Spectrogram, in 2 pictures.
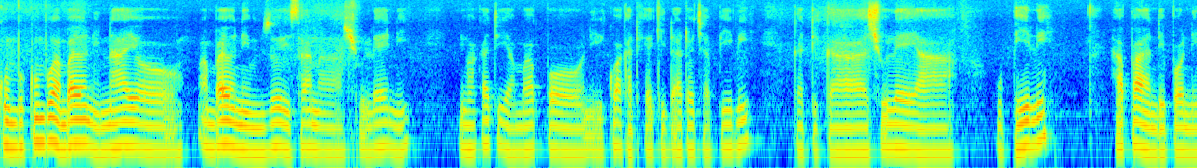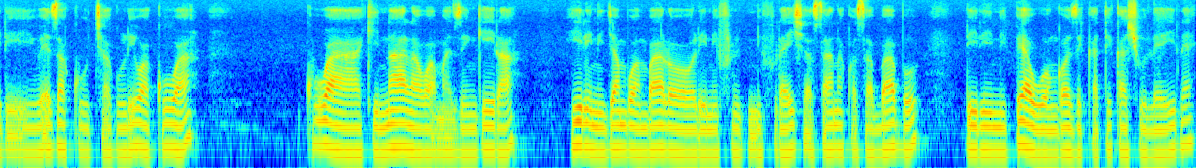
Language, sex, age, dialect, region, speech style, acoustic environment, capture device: Swahili, male, 25-34, Kenya - Nairobi Sheng-influenced, Kenya, focused; excited; relaxed, silence, mobile / Linux / Chrome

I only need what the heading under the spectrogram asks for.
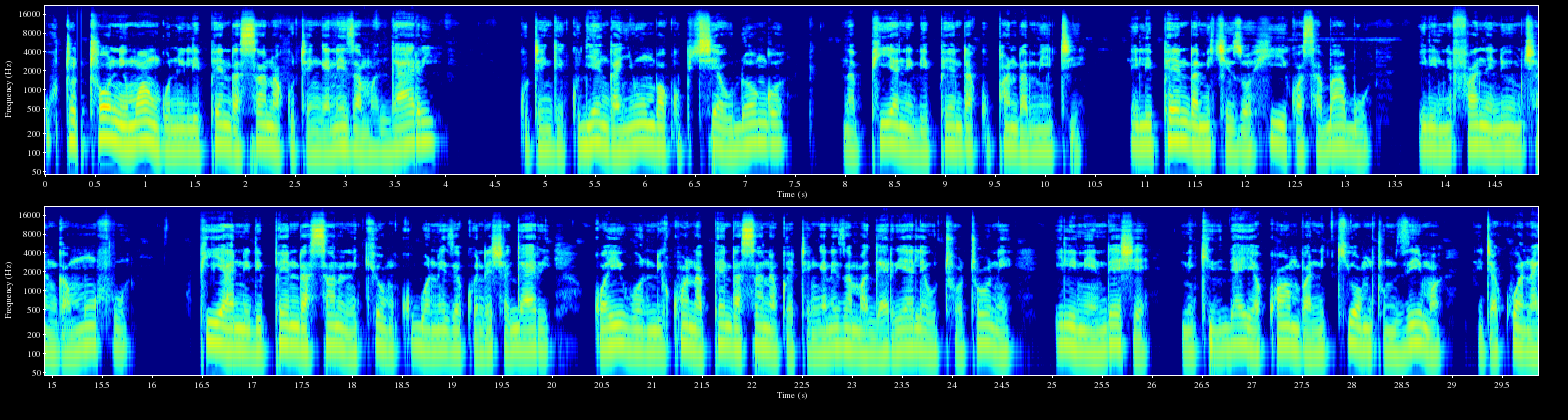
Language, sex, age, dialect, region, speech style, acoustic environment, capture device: Swahili, male, 25-34, Kenya - Mombasa, Kenya, happy; focused, nature; silence, mobile / Linux / Chrome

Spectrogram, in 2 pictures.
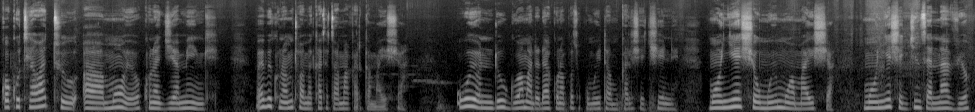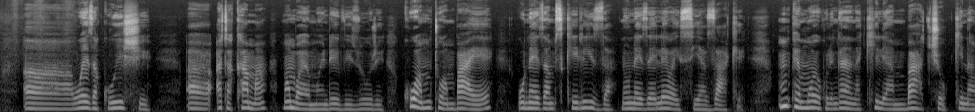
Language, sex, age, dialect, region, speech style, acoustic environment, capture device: Swahili, female, 25-34, Kenya - Nairobi Sheng-influenced, Kenya, happy; relaxed; excited, silence, desktop / Windows / Chrome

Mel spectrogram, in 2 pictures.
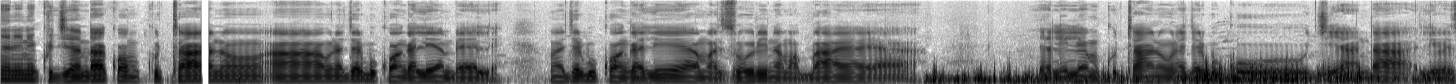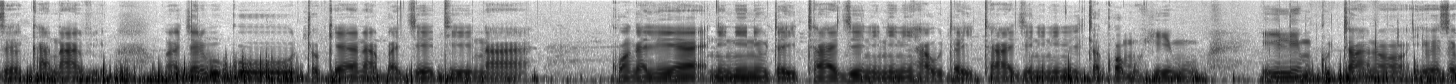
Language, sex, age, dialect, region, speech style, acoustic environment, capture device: Swahili, male, 18-24, Kenya - Nairobi Sheng-influenced, Kenya, focused, people talking; nature, mobile / Linux / Chrome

